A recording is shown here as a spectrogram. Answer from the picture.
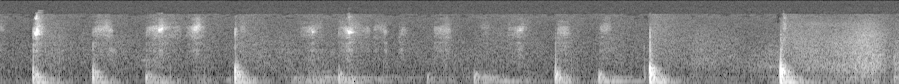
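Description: Felt-tip marker writing on a whiteboard: a quick run of faint, short squeaks and taps as each letter is stroked, the last one the loudest.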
